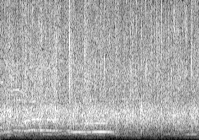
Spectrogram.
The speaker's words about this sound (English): And you know what? I appreciate the applause, but can we give Jesus a big round of applause?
